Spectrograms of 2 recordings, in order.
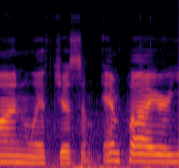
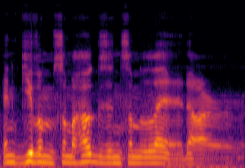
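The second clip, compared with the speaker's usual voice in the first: gruff, loud swashbuckling pirate captain; 6 dB louder than usual. Acted. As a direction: growl it like a sea dog hailing the crew. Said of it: "I hope you like my pirate voice".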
